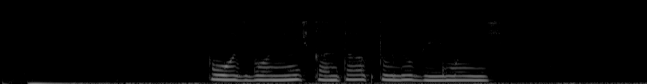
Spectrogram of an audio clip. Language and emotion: Russian, sad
